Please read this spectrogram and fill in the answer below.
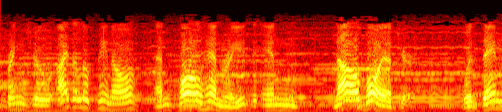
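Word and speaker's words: Paul Henreid: in many a day he pronounces his name Paul Henry he and Idol Lupino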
